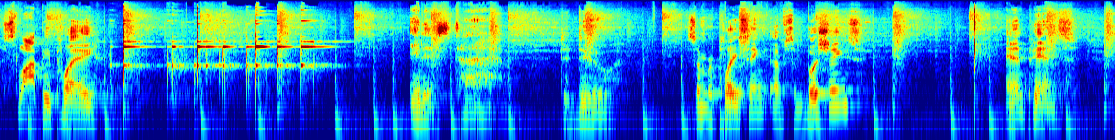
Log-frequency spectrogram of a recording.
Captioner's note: clanking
